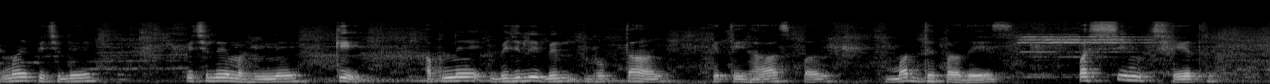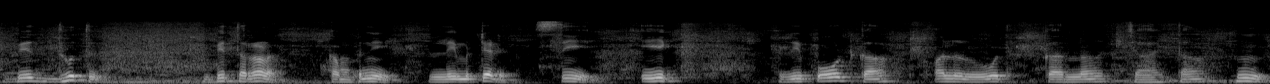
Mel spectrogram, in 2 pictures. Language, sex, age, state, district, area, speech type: Hindi, male, 45-60, Uttar Pradesh, Ayodhya, rural, read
